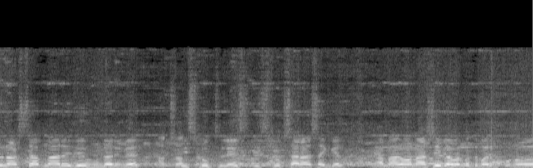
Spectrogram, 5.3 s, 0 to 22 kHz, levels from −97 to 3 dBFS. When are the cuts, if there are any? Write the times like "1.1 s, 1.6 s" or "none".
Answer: none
